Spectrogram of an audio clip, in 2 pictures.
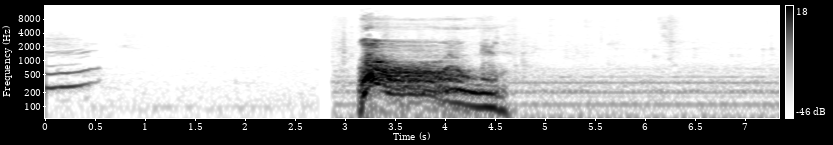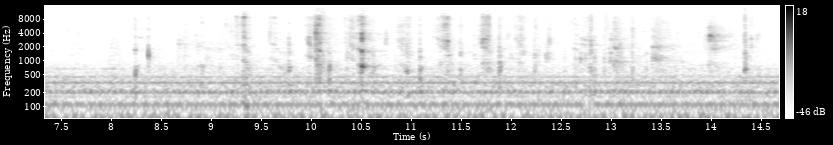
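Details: Siberian Husky giving one long, loud harmonic bark or howl-like yelp of about two seconds, preceded by a short rising whine; afterwards a steady low hum and scattered faint clicks fill the background.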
